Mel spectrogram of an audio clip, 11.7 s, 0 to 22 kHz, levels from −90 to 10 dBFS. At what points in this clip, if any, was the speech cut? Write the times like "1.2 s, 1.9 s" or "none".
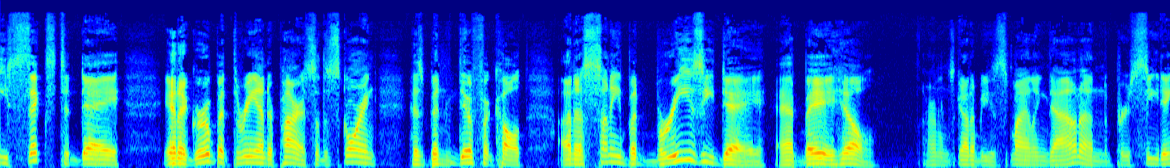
4.5 s, 7.7 s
